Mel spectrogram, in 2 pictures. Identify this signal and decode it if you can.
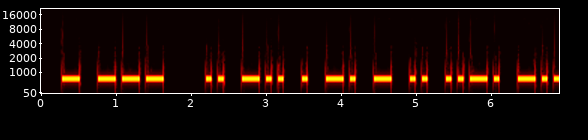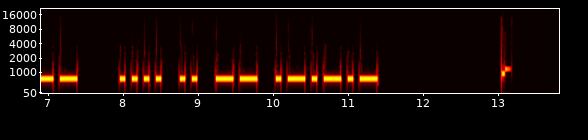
Morse code, heard as a keyed tone, about 15 wpm, 700 Hz. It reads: TO IDENTIFY HIM.
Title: Sentences from Top 900 Words 15wpm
